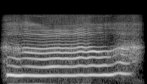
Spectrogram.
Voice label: Lavril Vox Casting, voices heroes en; kingsraid-audio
